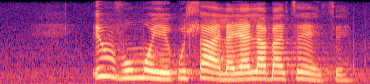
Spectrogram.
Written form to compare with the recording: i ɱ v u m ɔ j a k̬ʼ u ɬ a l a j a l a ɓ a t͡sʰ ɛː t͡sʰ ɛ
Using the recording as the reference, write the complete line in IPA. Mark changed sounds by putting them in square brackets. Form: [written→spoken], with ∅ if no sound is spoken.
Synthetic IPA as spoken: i ɱ v u m ɔ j [a→e] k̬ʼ u ɬ a l a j a l a ɓ a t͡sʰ ɛː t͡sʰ ɛ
